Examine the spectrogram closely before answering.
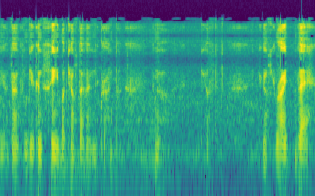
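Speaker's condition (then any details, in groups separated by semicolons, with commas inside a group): No condition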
